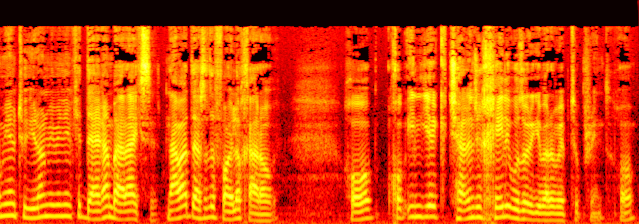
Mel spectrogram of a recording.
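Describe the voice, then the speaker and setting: The delivery is very fast. Pitch moves in an ordinary way. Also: man. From Germany. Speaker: startup founder and CEO. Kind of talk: interview.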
